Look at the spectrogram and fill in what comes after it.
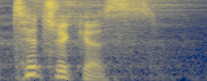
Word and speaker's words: Tychicus: And by the way, did you notice Zach did say Tychicus, right? So it's not like Tychicus or something like that, which I've heard that name pronounced all kinds of different ways, but it doesn't really look like Tychicus, but it is.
